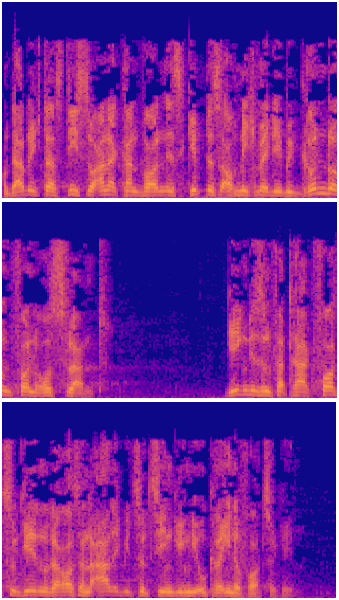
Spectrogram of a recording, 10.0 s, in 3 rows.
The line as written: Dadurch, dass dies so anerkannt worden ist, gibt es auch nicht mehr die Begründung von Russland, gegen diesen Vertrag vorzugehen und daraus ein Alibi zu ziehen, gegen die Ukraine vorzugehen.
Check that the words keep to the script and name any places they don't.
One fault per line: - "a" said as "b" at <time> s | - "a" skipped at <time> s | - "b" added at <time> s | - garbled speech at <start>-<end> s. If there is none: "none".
none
